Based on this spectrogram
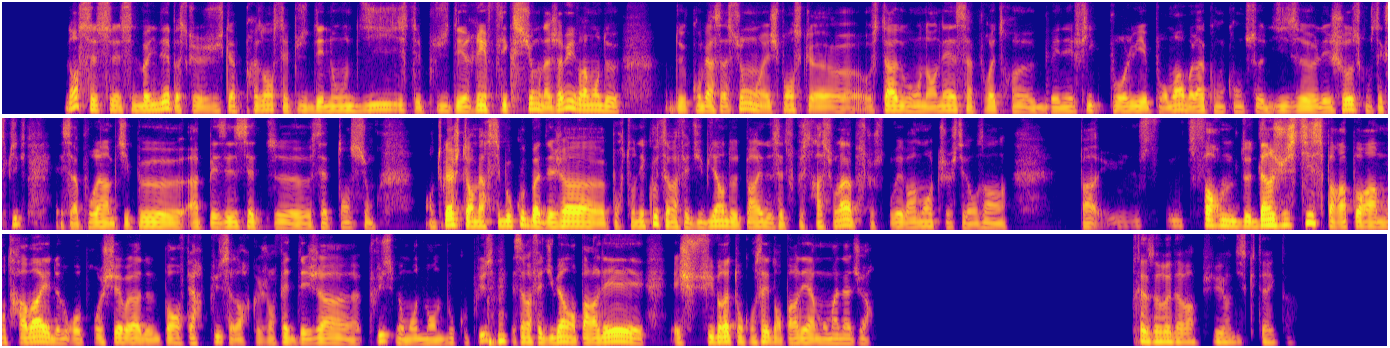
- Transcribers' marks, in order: stressed: "réflexions"; stressed: "d'injustice"
- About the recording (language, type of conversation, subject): French, advice, Comment poser des limites claires entre mon travail et ma vie personnelle sans culpabiliser ?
